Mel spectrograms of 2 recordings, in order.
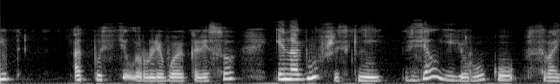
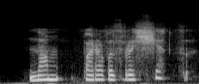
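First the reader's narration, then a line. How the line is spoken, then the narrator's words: Uncertain. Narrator (Russian): сказала неуверенно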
